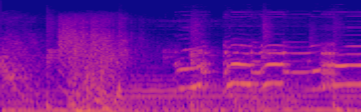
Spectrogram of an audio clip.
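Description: A cartoonish chicken in a video game clucks and crows, a close, lively run of squawks and a drawn-out rooster call heard alone without talk.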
